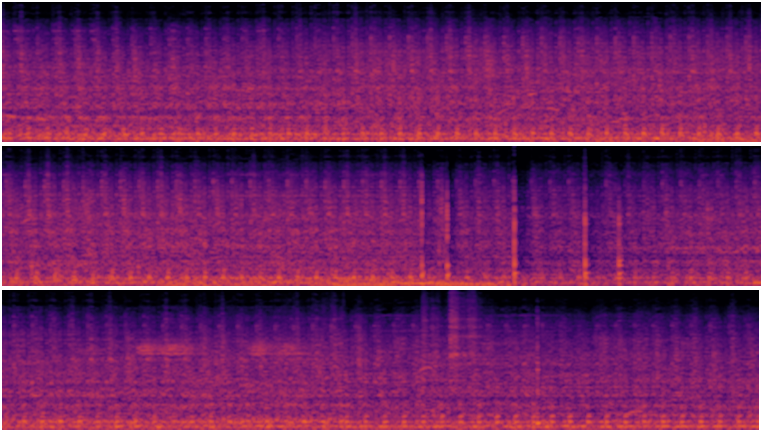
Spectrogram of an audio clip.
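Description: Steady street traffic noise, with engines idling and running, and a brief dip about ten seconds in.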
